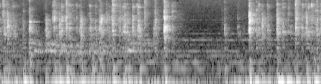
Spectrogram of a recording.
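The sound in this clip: Faint typing on a computer keyboard while a poll is being set up: a fast, irregular run of many light key clicks with no talk.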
